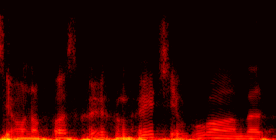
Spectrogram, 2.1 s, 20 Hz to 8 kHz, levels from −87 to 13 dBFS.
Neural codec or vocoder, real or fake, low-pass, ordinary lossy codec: codec, 24 kHz, 1.2 kbps, DualCodec; fake; 7.2 kHz; Opus, 24 kbps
